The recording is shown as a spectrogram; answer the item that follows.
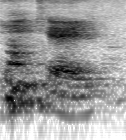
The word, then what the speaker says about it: Ekphrasis: Joan Ryan, who served as co-curators for the Ekphrasis for poetry event tonight, and also acknowledge Leslie Ullman, who was a co-curator for that effort. Now I get to share the definition of Ekphrasis. Of what? Ekphrasis. E-K-P-H-R-A-S-I-S.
